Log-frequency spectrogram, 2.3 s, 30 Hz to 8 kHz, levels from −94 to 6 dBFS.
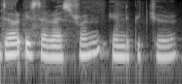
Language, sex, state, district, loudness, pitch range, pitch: English, female, Arunachal Pradesh, Papum Pare, -17 LUFS, 185-220 Hz, 200 Hz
